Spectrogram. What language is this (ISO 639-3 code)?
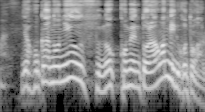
jpn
